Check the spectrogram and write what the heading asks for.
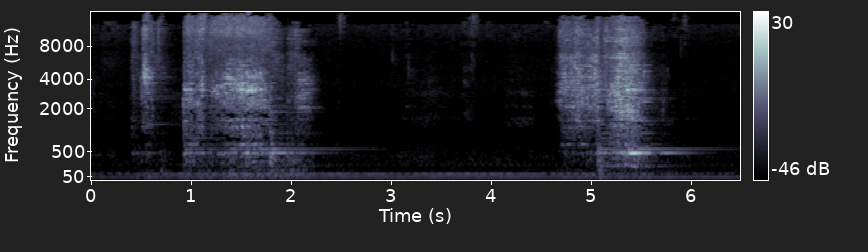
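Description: A utensil scraping over the bottom of a cast-iron casserole pot through broth, used to fish out bits of food: two scrapes, one about a second in and a louder one near the end.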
